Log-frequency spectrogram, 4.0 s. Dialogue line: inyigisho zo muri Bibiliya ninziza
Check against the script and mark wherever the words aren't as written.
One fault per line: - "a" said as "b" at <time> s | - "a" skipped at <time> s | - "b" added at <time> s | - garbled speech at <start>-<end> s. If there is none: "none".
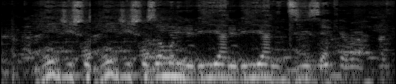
- "inyigisho" added at 1.0 s
- "Bibiliya" added at 2.3 s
